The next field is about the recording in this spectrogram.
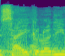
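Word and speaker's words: psychology: हुआ है साइलेंट है जैसे साइकोलॉजी में पी नहीं बोलते ना नॉलेज में के नहीं बोलते कनऊ लग गए ऐसा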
